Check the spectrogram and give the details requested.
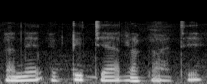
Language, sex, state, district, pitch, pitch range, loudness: Bengali, female, Assam, Hailakandi, 185 Hz, 180-210 Hz, -16 LUFS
